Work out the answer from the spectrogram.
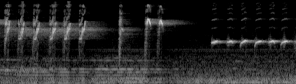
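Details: ['Energetic sunbird song: a quick run of high chirps, two piercing notes, then an evenly spaced series of lower, clear tweets at about five per second.']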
